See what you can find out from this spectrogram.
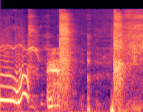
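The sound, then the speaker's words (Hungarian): A man imitates a whimpering dog with a few high, wavering whines, followed by a breathy snort-like burst, fairly loud with no talking. “a hang alapján jó! Nagyon, kutyának nagyon jó lenne.”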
